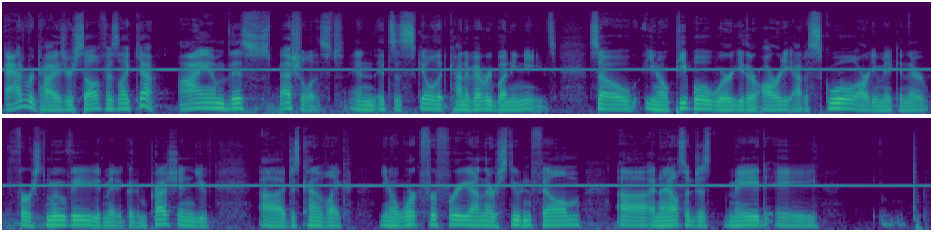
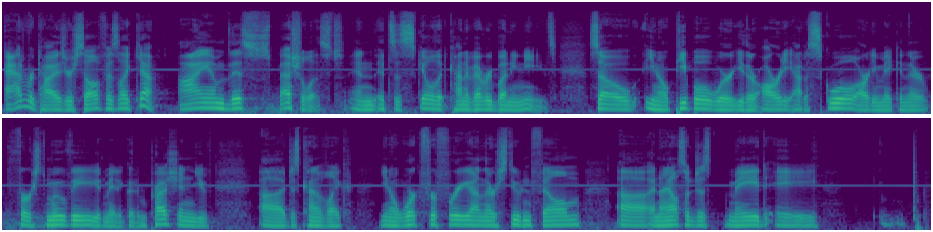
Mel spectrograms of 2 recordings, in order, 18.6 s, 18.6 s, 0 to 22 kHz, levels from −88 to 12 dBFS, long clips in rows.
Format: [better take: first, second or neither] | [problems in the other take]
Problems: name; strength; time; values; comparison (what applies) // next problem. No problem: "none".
second | high-pitched whine; loud; throughout; 2 kHz, 10 dB below the speech; faint in the second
